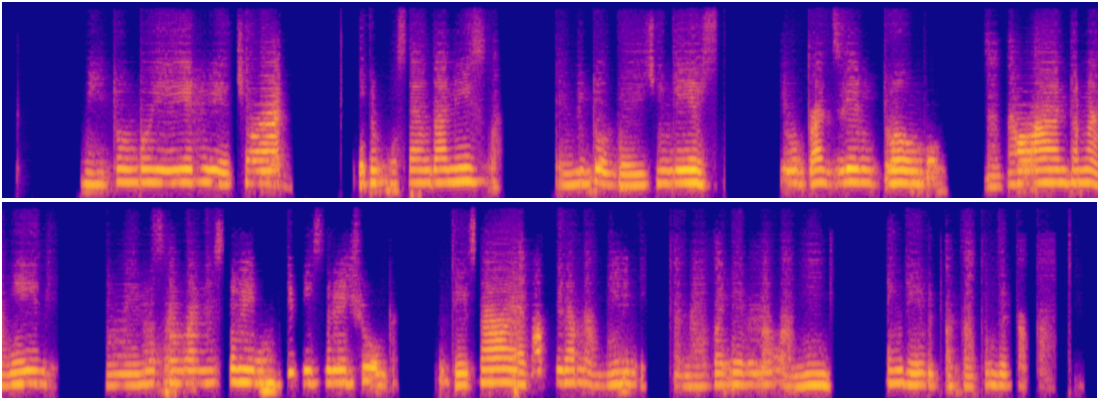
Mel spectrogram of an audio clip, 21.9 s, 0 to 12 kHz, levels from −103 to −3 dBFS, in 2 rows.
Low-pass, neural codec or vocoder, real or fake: 10.8 kHz; codec, 44.1 kHz, 0.9 kbps, DAC; fake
